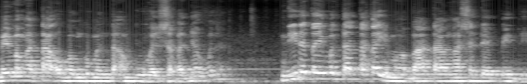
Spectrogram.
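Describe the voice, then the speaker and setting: With noticeable background noise behind him, a man with a fairly high pitch speaks at a very fast pace and with lively intonation. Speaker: political commentator. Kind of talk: heated political rant. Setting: solo show, commenting on clips. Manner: angry, insulting, animated; emphatic, repeats for effect.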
